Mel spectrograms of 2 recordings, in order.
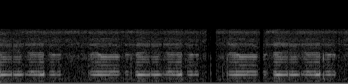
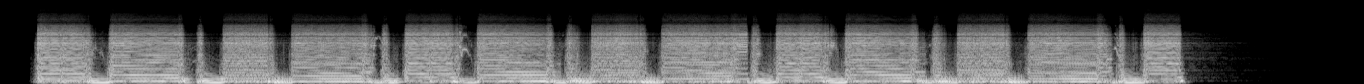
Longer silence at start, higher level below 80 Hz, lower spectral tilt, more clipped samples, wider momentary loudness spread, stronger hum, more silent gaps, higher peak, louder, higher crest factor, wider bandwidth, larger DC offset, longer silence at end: second, 0 s vs 0.35 s; second, -70 dBFS vs -26 dBFS; second, 0 dB/octave vs -6 dB/octave; neither; about the same, 4 LU vs 2 LU; neither; neither; second, -26 dBFS vs 0 dBFS; second, -39 LUFS vs -12 LUFS; about the same, 12 dB vs 12 dB; second, 5.4 kHz vs 10 kHz; first, 0.8% vs under 0.1%; second, 0 s vs 1.8 s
